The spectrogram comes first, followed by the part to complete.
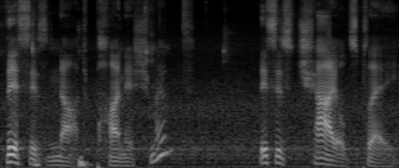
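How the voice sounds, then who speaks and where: A man's voice: sits low, wildly swooping pitch, noisy background, exaggerated voice. A man doing a haughty young nobleman. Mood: scornful. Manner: cold, measured threats.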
